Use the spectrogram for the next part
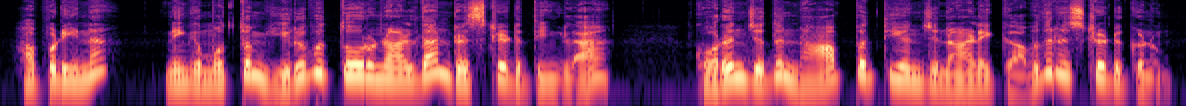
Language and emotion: Tamil, surprised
